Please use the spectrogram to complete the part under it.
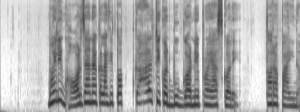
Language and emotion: Nepali, sad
